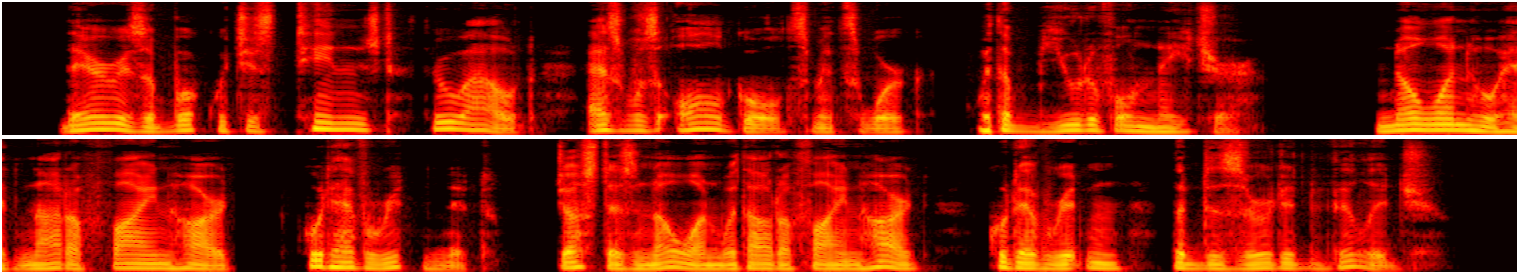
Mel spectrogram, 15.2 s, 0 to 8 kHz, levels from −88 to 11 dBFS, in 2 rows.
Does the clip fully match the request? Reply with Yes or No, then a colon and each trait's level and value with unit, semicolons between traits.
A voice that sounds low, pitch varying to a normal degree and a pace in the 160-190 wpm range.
Yes: low, 100 Hz; average, 4.9 semitones; average, 170 wpm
